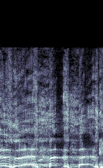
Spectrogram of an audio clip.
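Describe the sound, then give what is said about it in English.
A quick run of harsh coughs, about five or six in rapid rhythm, loud and throaty with some throat-clearing rasp, with no talking; the coughing imitates Hillary. “The reason I'm coughing is I'm doing the Hillary thing.”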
